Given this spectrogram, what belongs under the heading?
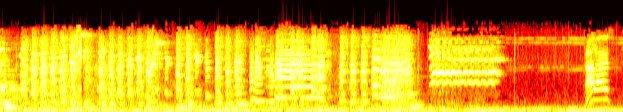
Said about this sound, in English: The telephone's ringing. Dear, you'll have to answer it.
